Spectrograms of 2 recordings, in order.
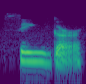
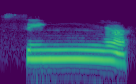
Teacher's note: Kind of slide it back. My tongue in the back is sliding and still keeping contact with the top of my mouth. Singer. Makes that weird noise.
